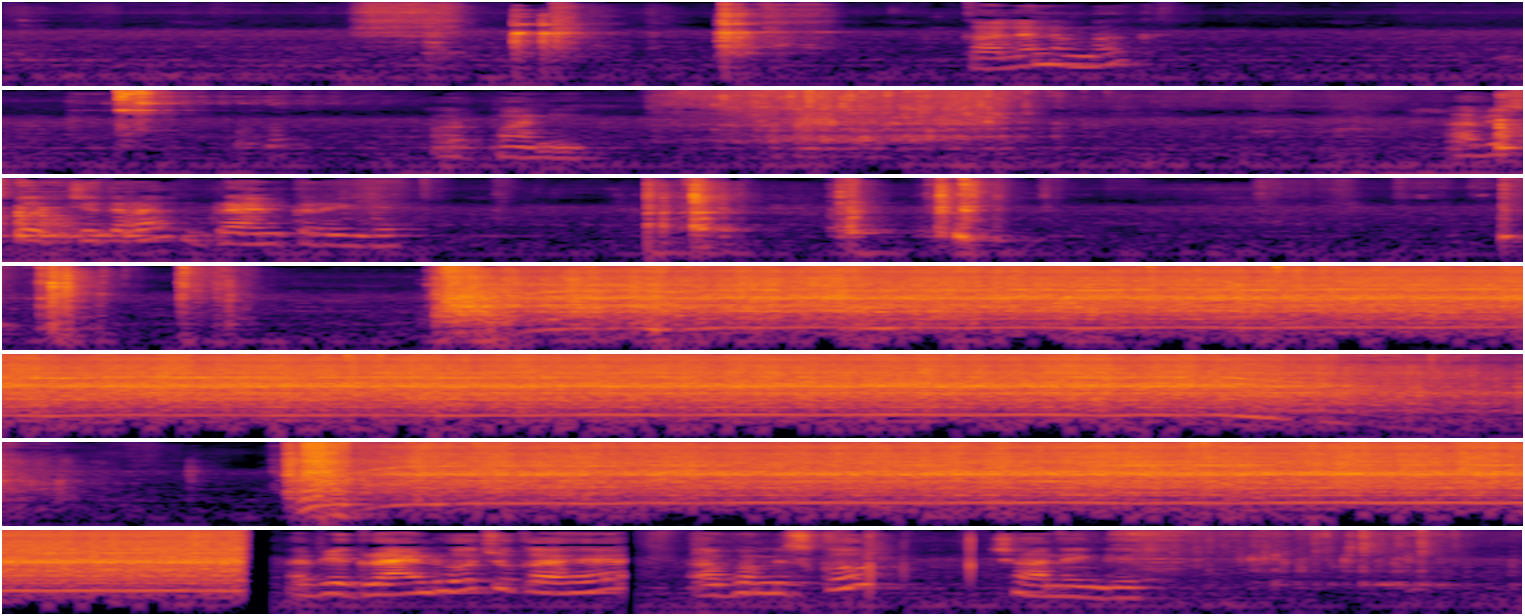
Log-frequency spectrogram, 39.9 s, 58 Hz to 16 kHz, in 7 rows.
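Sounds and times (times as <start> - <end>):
blender motor grinding: 18.7 - 28.8, 29.6 - 35.2.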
